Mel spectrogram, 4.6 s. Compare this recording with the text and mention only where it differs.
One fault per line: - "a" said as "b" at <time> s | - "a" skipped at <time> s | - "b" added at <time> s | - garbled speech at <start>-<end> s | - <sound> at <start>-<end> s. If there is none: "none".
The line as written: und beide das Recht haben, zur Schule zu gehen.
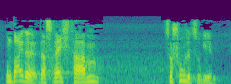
none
